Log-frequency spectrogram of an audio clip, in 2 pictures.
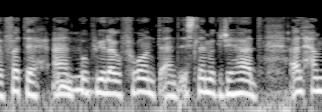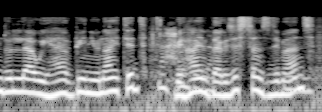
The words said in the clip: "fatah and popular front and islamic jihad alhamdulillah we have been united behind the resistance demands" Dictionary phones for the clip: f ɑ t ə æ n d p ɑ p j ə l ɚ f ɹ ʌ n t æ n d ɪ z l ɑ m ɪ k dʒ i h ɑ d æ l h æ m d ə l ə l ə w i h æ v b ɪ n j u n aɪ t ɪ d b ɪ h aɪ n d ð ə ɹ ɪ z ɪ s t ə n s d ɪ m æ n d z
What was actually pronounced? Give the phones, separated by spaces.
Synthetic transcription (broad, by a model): f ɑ t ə æ n d p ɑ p j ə l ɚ f ɹ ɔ n t æ n d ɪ s l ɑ m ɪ k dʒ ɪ h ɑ d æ l h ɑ m d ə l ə l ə w i h æ v b ɪ n j u n aɪ t ɪ d b ɪ h aɪ n d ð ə ɹ ɪ z ɪ s t ə n s d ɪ m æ n d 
